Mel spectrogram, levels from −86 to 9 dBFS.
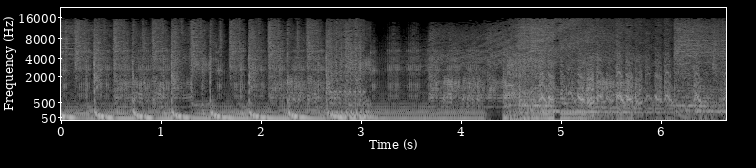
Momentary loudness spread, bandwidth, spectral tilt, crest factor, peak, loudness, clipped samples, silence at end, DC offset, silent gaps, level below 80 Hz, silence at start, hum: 6 LU; 16 kHz; -3.5 dB/octave; 16 dB; -12 dBFS; -28 LUFS; under 0.1%; 0 s; under 0.1%; none; -32 dBFS; 0 s; none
